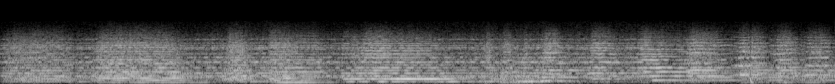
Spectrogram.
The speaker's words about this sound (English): And Fox Film also had its own fanfare.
